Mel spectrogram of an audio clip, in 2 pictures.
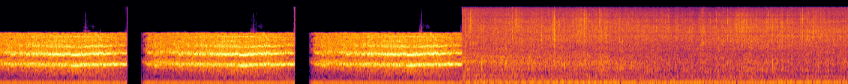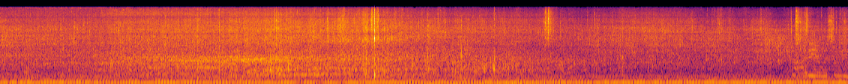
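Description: A loud, high-pitched tyre-skid squeal comes in three bursts with abrupt cut-offs over the first six seconds. It gives way to a white Land Rover Discovery's engine running steadily at low revs.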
